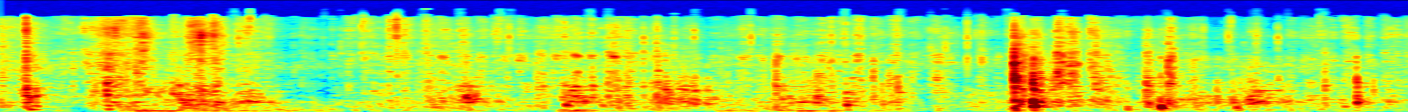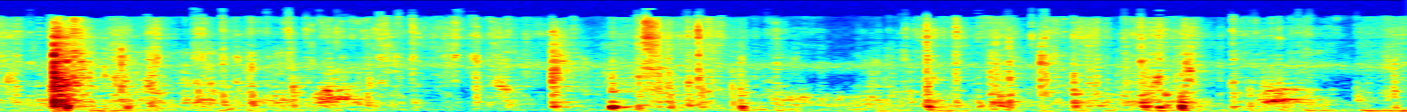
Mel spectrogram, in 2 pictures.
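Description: A cardboard box crinkles and rustles close up.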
